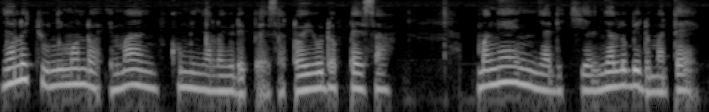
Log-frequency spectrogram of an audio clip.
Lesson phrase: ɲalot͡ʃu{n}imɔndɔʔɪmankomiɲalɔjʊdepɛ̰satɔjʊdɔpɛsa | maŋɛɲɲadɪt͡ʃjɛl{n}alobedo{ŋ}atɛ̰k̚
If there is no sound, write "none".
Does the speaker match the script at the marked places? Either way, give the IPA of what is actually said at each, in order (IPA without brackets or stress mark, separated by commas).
n, ɲ, m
